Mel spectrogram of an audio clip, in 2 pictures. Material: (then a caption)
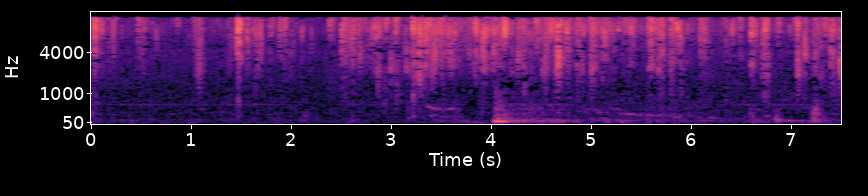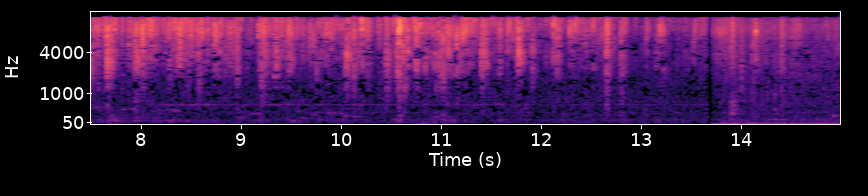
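Soap. Hands squeeze and tear a brownish, soaked, mushy bar of soap in a plastic tub of water, with a sponge duck lying still in the foreground. Quiet, wet squelching and a bright, crackly patter run throughout, with a louder low squish around the fourth second.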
